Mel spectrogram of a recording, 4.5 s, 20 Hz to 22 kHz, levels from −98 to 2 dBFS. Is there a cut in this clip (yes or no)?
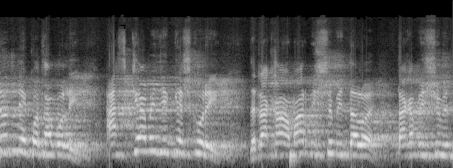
no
